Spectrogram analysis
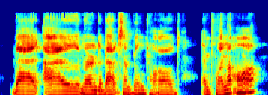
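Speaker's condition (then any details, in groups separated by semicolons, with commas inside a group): Muscular dystrophy; uses wheelchair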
